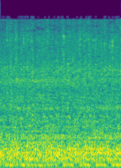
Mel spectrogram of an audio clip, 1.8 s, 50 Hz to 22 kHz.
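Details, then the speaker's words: 1968 Plymouth Road Runner Chrysler big-block V8 with HEI distributor idling after new custom Fire Core spark plug wires fitted (old MSD coil wire reused); steady even idle with loud exhaust rush, no misses, heard out back; normal idle. "Motor looks like it's even idling pretty good. This is where it sounds good out back here."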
